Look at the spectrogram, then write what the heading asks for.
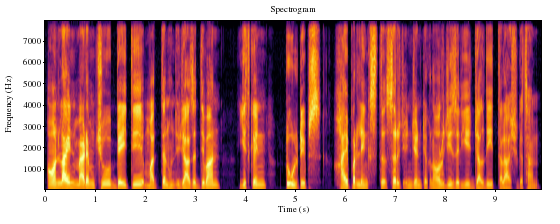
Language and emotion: Kashmiri, neutral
